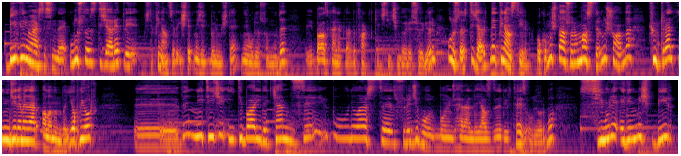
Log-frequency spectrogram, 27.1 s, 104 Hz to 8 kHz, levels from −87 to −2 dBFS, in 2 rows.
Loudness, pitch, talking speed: -22 LUFS, 230 Hz, 125 wpm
